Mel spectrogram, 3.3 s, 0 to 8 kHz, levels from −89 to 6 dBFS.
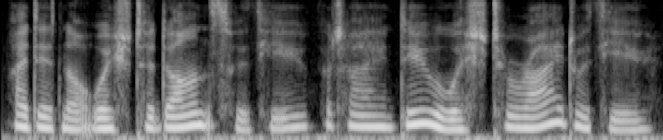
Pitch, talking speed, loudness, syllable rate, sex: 190 Hz, 290 wpm, -15 LUFS, 5.4 syllables/s, female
